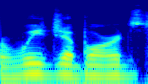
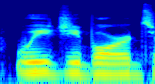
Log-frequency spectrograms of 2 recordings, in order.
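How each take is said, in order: First: Ouija said WEE-juh, ending in uh. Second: Ouija said WEE-jee, ending in ee. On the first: Host offering the other pronunciation, Ouija said WEE-juh. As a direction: pronounce Ouija with a final "juh" sound. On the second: Host listing occult items for listeners, Ouija said WEE-jee. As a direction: pronounce Ouija with a final "jee" sound. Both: Shown as a demonstration. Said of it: "depending on how you pronounce it".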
